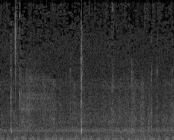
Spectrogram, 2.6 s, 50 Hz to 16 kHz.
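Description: Train running in the rail video game Transport Fever 2, a steady low rumble of rolling wagons with faint clicks of wheels on track, continuous and fairly quiet with no talk.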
